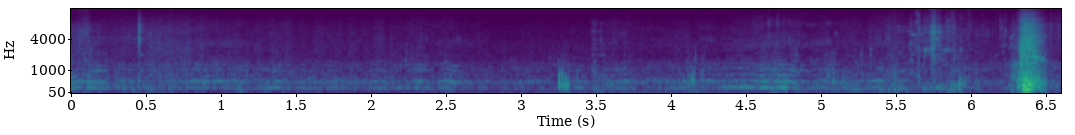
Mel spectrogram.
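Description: Honey bees buzz steadily around an open hive during an apiary inspection on a very hot day. The close, continuous droning is broken by occasional knocks and handling noises, and a louder burst comes near the end.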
